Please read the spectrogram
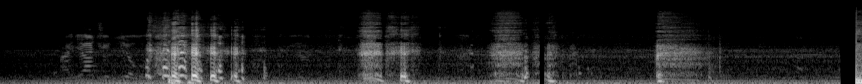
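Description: Indistinct speech in about five short phrases over a steady low hum, heard from inside a car.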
